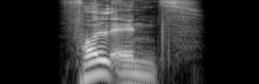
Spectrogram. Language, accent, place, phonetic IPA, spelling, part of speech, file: German, Germany, Berlin, [ˈfɔlɛnt͡s], vollends, adverb, De-vollends.ogg
- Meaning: 1. completely, entirely 2. especially, particularly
